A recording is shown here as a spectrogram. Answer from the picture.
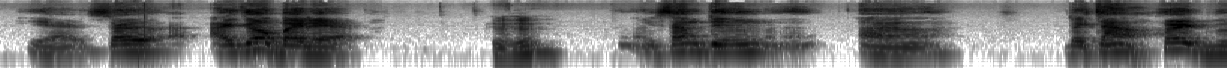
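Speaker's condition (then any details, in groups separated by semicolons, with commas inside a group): Cerebral palsy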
